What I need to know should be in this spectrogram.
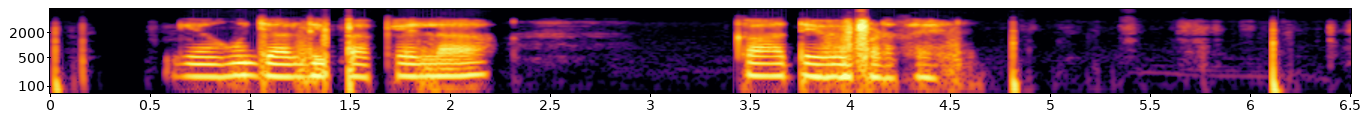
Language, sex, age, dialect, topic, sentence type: Magahi, female, 56-60, Central/Standard, agriculture, question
